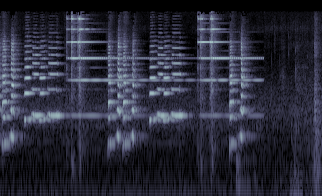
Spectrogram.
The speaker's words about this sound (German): Also, wir sind jetzt da, wie man es gerade am Klingeln gehört hat.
